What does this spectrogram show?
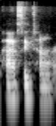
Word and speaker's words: Ha-Satan: That's how you say it in Hebrew, Ha-Satan, or Ha-Shaitan, or Shaitan.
